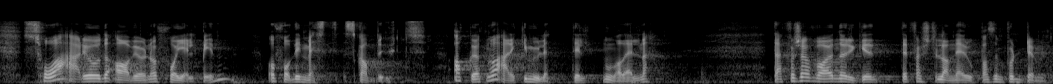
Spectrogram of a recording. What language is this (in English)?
Norwegian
